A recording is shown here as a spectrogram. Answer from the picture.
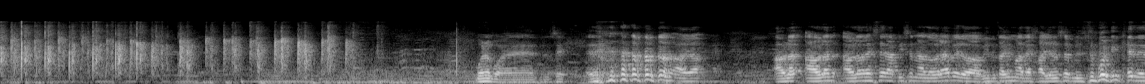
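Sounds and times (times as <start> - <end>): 
audience applause: 0.0 - 4.0
speech: 4.8 - 11.4
laughter: 5.8 - 7.2.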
